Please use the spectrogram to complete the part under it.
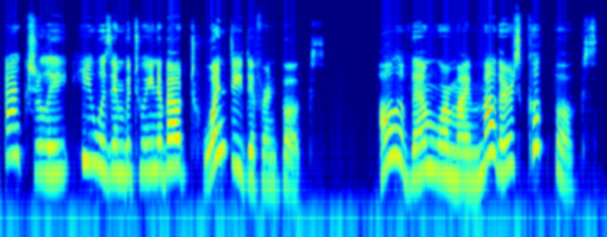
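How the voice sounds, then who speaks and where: A woman tells a children's story in the first person as a young girl. Her voice is high and bright, with an expressive storyteller's delivery. The recording is close and dry. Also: moderate pace, no echo. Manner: animated, theatrical, giggly storytelling delivery. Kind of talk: expressive scripted read-aloud for young children, told as a young girl.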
